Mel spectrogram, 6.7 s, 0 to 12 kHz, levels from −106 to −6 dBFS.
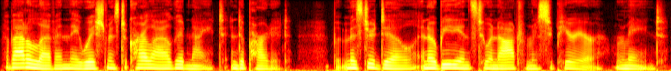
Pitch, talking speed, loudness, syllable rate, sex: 150 Hz, 195 wpm, -20 LUFS, 6.0 syllables/s, female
